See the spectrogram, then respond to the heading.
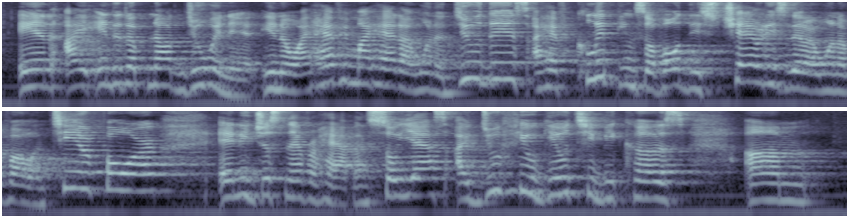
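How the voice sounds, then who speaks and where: A woman speaks loudly at a fairly quick pace, high in pitch, with lively intonation and an animated tone. Noticeable background noise and audible room echo surround her. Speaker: beauty and lifestyle vlogger. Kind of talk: casual chat.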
